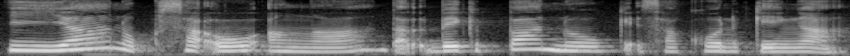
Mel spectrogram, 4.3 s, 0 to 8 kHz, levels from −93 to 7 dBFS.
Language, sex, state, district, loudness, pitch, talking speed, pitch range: Garo, female, Meghalaya, West Garo Hills, -17 LUFS, 200 Hz, 100 wpm, 175-225 Hz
